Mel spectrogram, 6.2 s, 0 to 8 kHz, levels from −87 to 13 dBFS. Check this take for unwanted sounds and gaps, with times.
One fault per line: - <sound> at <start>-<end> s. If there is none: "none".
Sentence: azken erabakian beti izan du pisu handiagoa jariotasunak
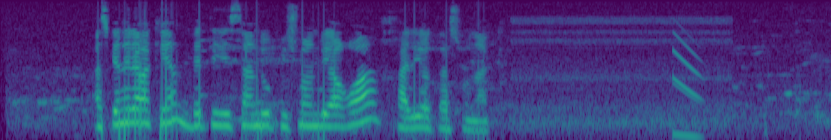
- chirp at 5.0-5.3 s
